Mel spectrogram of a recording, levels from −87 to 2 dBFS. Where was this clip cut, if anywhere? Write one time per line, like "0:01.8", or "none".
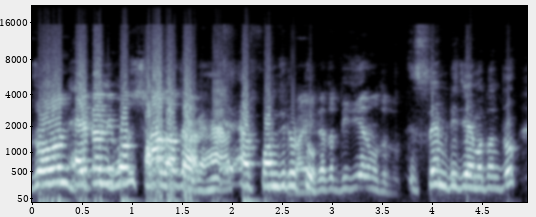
0:02.0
